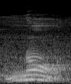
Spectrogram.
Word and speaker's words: know: KNOW, नो इसलिए क्या होगा, जानना, जानना। फिर है क्रॉस, यहाँ पर के है वो साइलेंट है, नो मतलब कि जाना, किसी भी चीज़ को हम जानते हैं।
